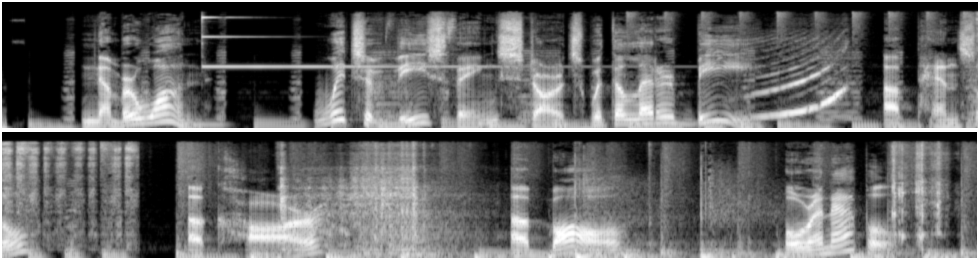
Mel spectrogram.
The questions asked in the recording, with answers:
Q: Which of these things starts with the letter B?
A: You could hear the B sound in the word ball.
